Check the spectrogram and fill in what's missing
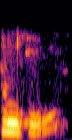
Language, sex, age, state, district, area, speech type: Dogri, female, 30-45, Jammu and Kashmir, Udhampur, urban, conversation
